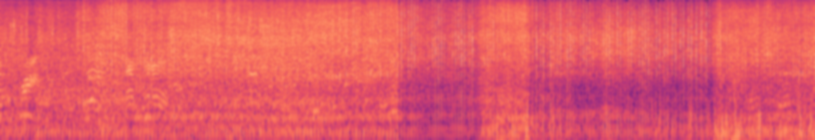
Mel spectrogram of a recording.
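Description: Small go-kart engines running as two karts race around a dirt track.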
